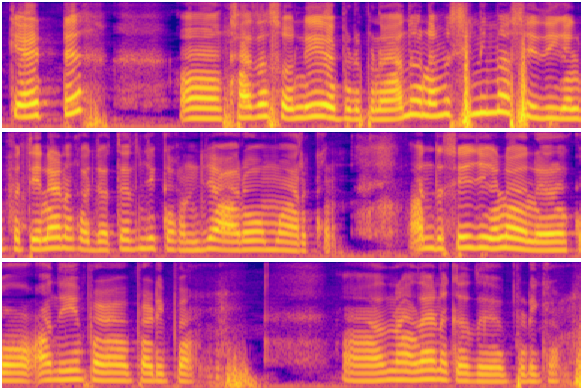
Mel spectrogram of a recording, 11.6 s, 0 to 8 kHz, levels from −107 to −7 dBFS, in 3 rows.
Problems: none marked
